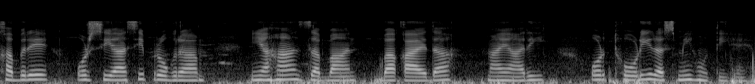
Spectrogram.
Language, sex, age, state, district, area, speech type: Urdu, female, 30-45, Delhi, North East Delhi, urban, spontaneous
